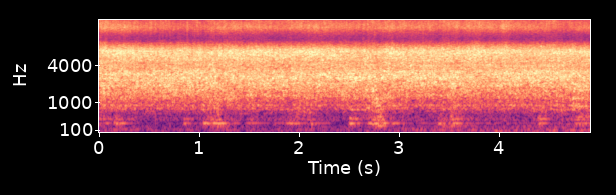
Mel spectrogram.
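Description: Ghugni fries and is stirred in a pan, a loud, dense sizzle and hiss running unbroken and close, with faint scraping strokes beneath.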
